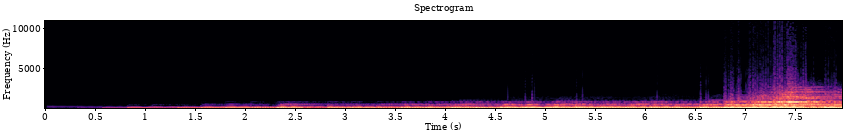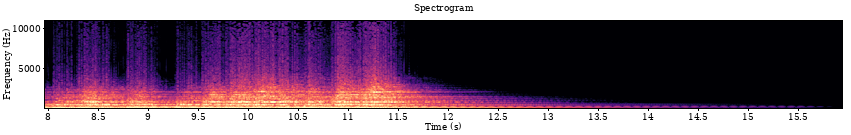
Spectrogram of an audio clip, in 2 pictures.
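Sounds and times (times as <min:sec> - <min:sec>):
20 inch Indonesian nipple gong modern copy strikes: 0:00.0 - 0:15.7.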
